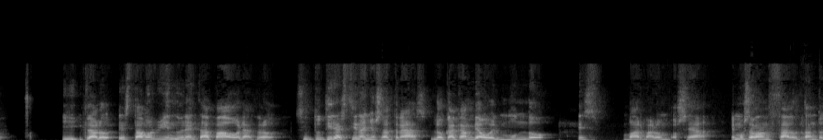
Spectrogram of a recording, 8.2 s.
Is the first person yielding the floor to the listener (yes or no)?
no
